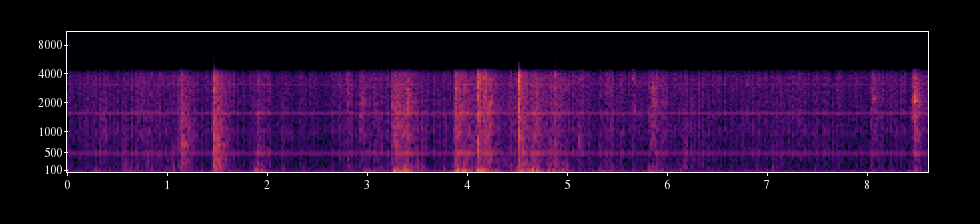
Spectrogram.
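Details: Indoor room with a steady electrical hum and scattered thumps and scuffling knocks, with no animal voice.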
